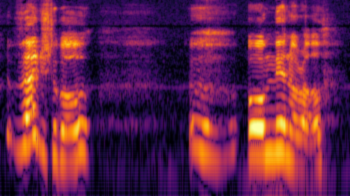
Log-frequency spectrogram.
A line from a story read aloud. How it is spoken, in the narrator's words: he said, yawning at every other word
